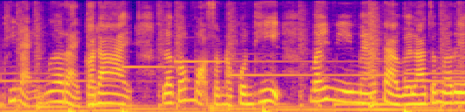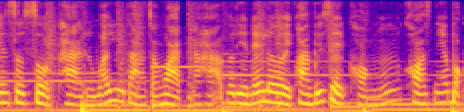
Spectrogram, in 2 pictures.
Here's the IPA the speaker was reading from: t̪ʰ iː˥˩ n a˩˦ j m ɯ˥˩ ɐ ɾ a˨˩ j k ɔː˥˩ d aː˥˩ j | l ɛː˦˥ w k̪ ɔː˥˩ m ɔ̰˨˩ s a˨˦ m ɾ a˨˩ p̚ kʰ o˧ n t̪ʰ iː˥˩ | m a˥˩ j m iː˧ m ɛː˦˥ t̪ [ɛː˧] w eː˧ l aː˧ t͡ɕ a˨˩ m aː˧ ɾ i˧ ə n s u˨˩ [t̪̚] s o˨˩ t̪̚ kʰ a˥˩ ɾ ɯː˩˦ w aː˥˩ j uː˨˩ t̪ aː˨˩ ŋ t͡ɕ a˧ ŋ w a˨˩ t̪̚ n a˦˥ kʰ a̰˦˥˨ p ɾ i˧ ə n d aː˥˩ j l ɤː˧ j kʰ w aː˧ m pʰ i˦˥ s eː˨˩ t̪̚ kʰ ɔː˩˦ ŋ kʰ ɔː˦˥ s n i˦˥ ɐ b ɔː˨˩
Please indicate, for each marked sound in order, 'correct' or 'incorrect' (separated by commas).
incorrect, correct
